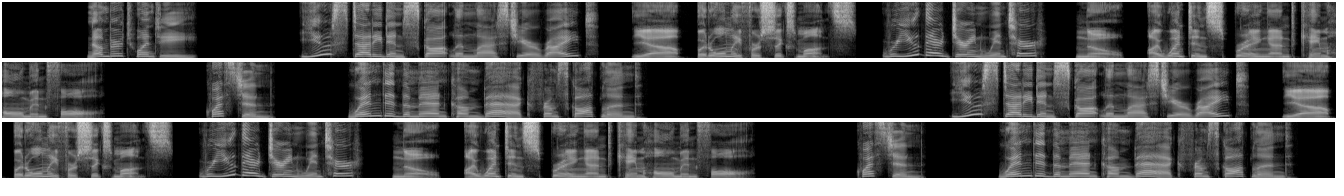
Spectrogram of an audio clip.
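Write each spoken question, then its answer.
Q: When did the man come back from Scotland?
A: In the fall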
